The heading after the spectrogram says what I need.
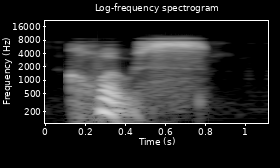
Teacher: close is spelled the same as shut the door but it sounds like an S at the end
